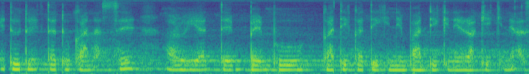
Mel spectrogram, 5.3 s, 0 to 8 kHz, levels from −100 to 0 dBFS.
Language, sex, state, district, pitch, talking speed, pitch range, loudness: Nagamese, female, Nagaland, Dimapur, 185 Hz, 145 wpm, 185-195 Hz, -19 LUFS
